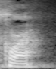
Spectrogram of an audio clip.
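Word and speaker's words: Quorra: It's Q-U-O-R-R-A. I think it's pronounced Cora. I forget. – Yeah, Cora. It's pronounced Cora. Like the main character of the sequel to The Last Airbender, Legend of Cora.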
